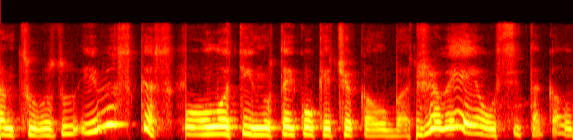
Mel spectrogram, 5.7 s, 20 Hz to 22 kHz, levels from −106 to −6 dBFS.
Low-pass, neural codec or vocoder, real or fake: 10.8 kHz; none; real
